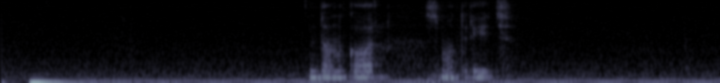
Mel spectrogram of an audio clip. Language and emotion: Russian, sad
